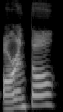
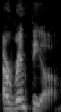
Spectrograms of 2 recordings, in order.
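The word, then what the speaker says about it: Orenthal: Yes, this is how he pronounces it. I know a lot of people say Orinthol, but he pronounces it Orinthiol, or he pronounced it.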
